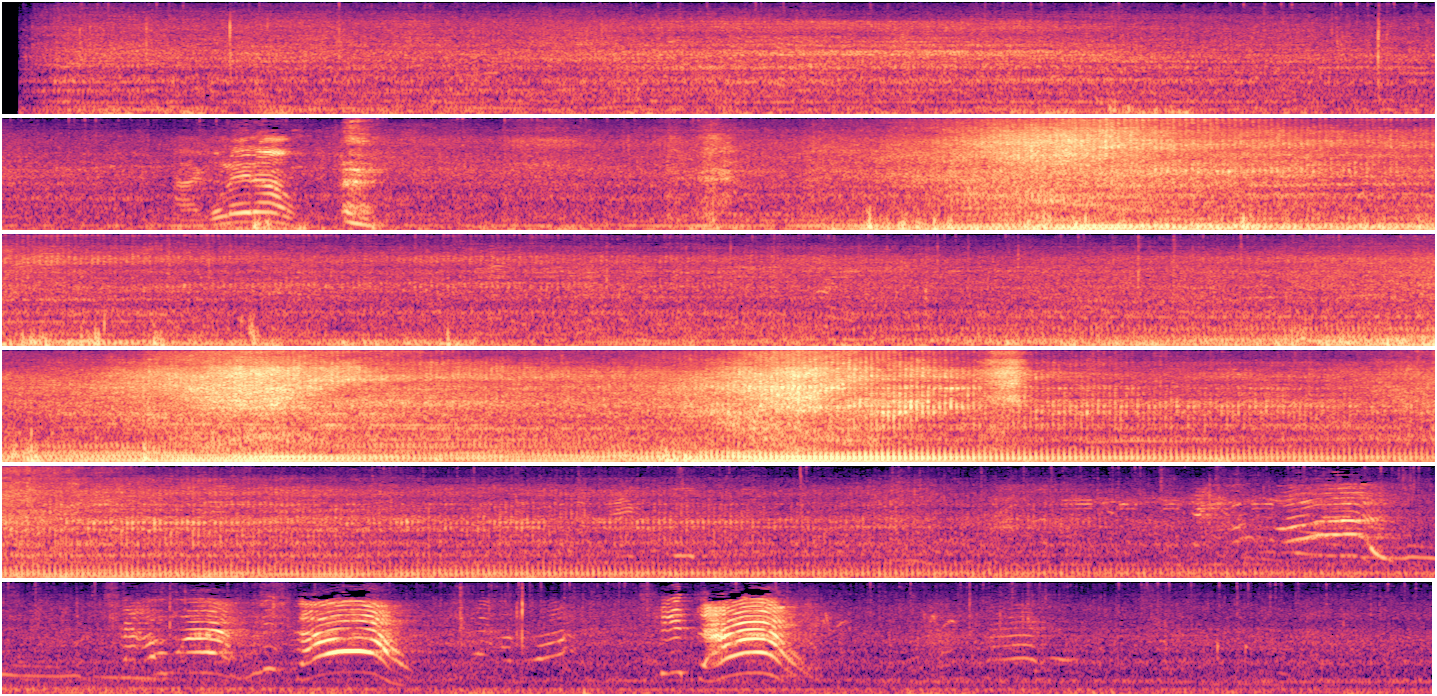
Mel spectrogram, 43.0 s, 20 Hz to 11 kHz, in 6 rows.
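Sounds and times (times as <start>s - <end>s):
wind buffeting microphone: 4.8s - 6.4s, 8.2s - 28.2s.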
